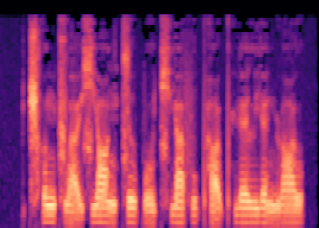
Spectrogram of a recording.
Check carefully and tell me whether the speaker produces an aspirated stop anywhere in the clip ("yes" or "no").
yes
